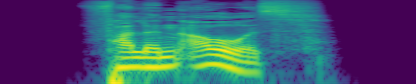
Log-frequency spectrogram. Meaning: inflection of ausfallen: 1. first/third-person plural present 2. first/third-person plural subjunctive I
- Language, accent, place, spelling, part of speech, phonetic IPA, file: German, Germany, Berlin, fallen aus, verb, [ˌfalən ˈaʊ̯s], De-fallen aus.ogg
